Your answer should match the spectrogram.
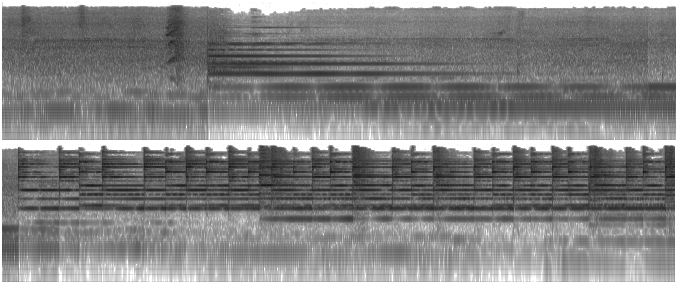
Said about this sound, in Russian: Пришла на приход, мне стало интересно попробовать позвонить в колокола.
